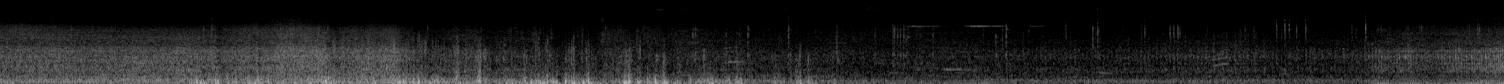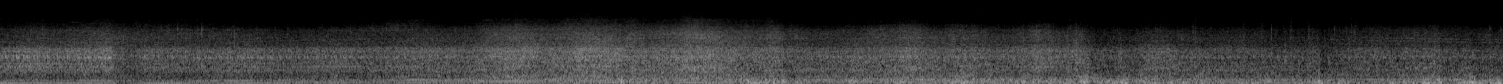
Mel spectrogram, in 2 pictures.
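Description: Open-top bus running along the road, its engine a steady low rumble heard from the open top deck, with wind buffeting the microphone. It goes quieter for a few seconds in the middle, then louder and steadier again.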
